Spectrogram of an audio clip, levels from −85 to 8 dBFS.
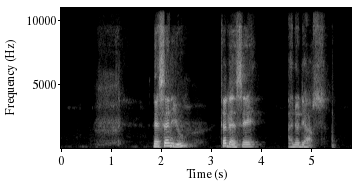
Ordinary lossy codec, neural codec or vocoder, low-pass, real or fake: Opus, 16 kbps; none; 9.9 kHz; real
